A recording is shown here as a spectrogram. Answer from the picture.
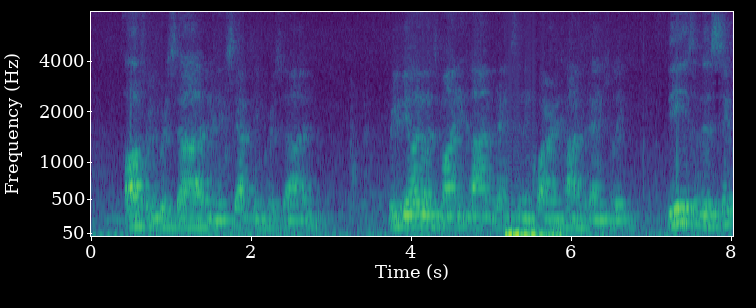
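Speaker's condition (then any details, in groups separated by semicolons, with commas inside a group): No condition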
